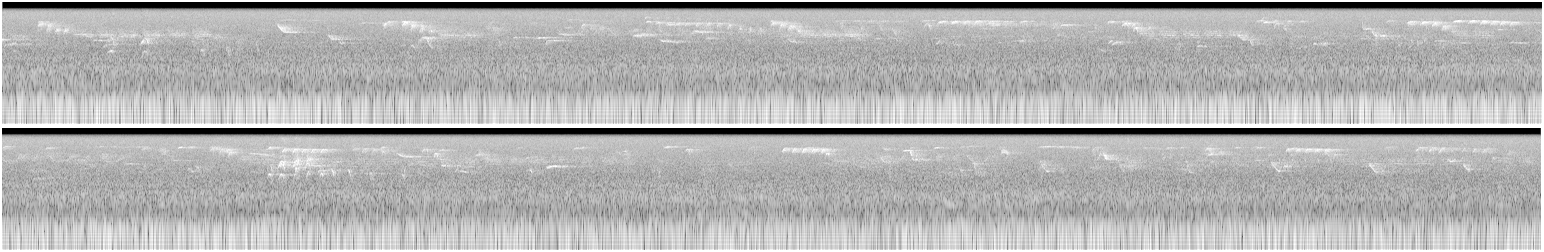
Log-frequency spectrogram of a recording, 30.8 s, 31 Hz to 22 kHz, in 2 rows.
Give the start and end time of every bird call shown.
[0.00, 30.79] Gray Catbird (Dumetella carolinensis)
[0.48, 30.79] Black-capped Chickadee (Poecile atricapillus)
[17.98, 19.08] American Robin (Turdus migratorius)

